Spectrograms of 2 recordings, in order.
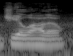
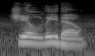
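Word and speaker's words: Giolito: i like geo geolito i keep on saying geologo geolito is my favorite gbp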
